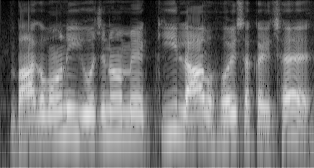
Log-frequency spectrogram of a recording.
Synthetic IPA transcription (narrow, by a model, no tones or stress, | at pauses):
bʱaɡʋanijod͡ʒnamẽkilabʱɦojsəkɛt͡ʃʰɛ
